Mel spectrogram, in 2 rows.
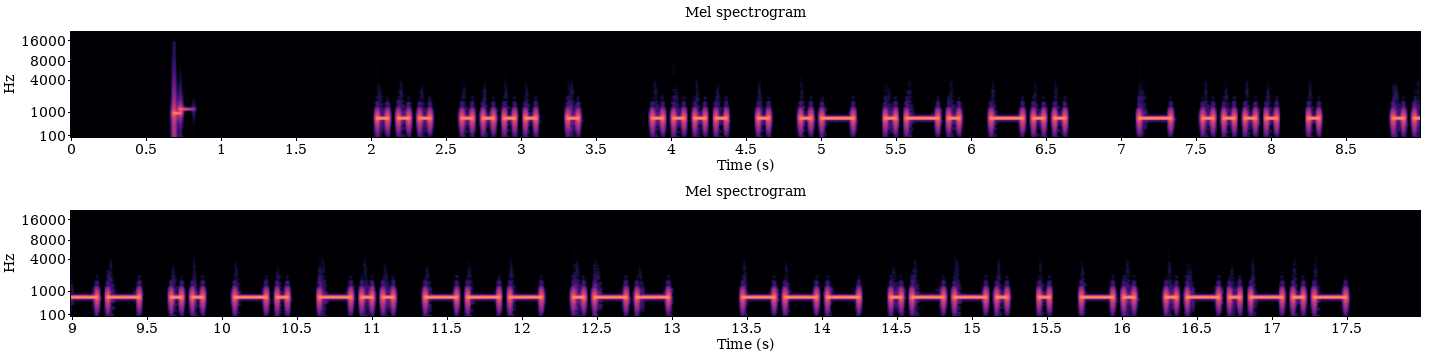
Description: Morse code, heard as a keyed tone, about 17 wpm, 700 Hz. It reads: SHE HEARD THE WINDOW OPEN.
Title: Sentences from Top 1600 Words 17wpm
